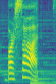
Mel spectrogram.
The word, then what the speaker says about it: Barsad: "Barsad," said Defarge, making it French by pronunciation, but he had been so careful to get it accurately that he then spelt it with perfect correctness.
